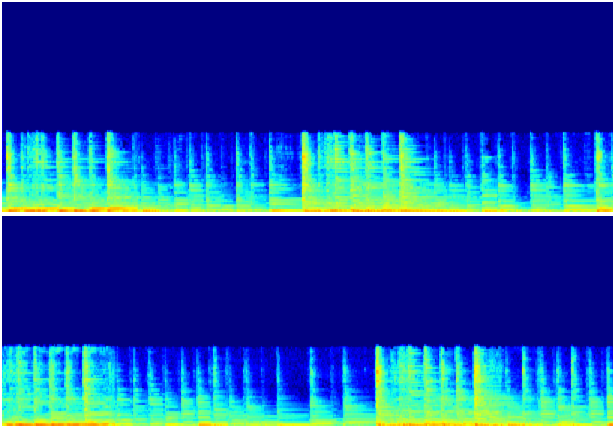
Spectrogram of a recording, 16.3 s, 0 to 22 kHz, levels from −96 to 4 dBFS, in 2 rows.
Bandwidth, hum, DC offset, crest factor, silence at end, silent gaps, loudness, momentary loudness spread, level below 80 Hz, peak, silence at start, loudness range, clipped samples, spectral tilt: 8.8 kHz; none; under 0.1%; 18 dB; 0 s; none; -27 LUFS; 14 LU; -66 dBFS; -10 dBFS; 0 s; 5 LU; under 0.1%; -4.5 dB/octave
